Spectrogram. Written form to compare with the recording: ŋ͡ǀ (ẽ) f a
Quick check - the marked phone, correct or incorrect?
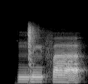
correct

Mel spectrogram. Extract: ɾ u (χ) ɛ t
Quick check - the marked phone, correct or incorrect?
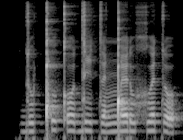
incorrect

